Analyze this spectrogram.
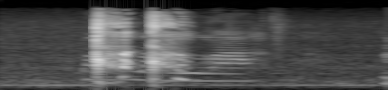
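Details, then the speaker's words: Young girl's cough, recorded to capture her long nasty coughs: two quick cough bursts, then a brief trailing vocal sound, in a quiet room. "i'm trying to get your sister's cough not you guys being silly i know but i just want to see if i can get one of her long nasty coughs"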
